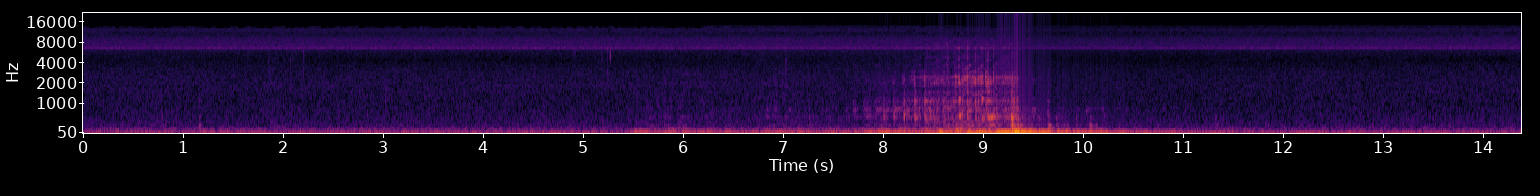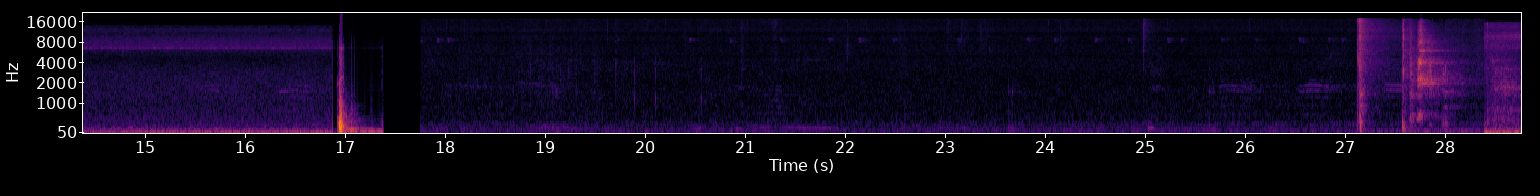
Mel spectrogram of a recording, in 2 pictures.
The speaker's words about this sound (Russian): Я делаю выстрел. Видео покажем.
